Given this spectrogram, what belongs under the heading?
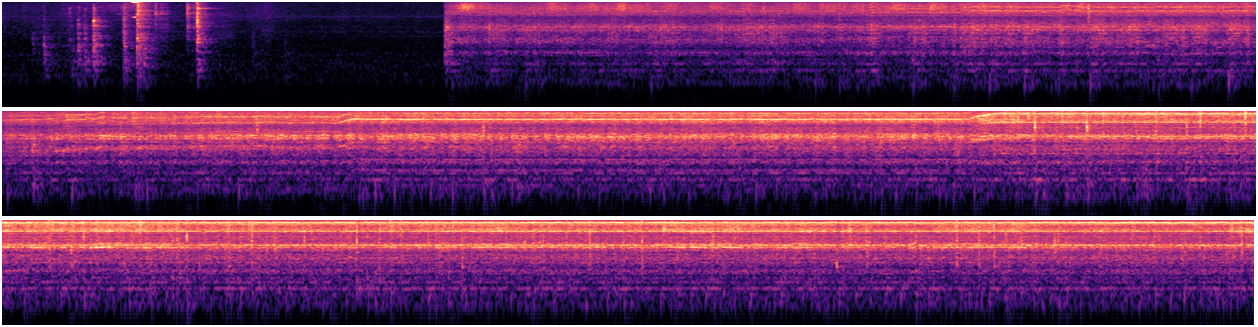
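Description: An electric mixer creams unsalted margarine with granulated sugar in a bowl for spritz cookie dough, a steady whirring motor drone that kicks in after a few seconds and runs continuously, close and fairly loud, with no talk.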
